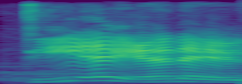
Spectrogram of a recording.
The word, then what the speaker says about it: Dana: the the pronunciation but that d-a-n-a is also a name it's just pronounced uh when i heard it pronounced it was dana um i'm not sure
